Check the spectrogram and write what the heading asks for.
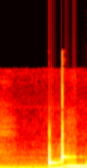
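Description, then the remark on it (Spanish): A small bell sound effect rings twice in quick succession, two bright struck tones with the second pitched higher, their ringing lingering briefly after a quiet start. “Ahora un timbre”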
